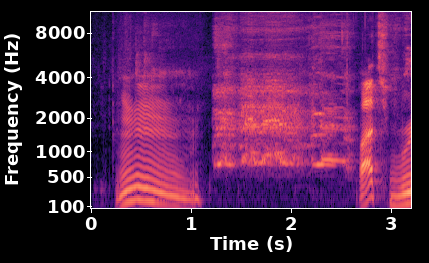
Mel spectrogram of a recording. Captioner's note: rooster crows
